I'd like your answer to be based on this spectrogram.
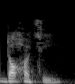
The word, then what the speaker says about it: Doherty: Sometimes I hear Doherty, other times I hear Doherty. Yes, well, in fact, neither's right. It's Ken Doherty.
